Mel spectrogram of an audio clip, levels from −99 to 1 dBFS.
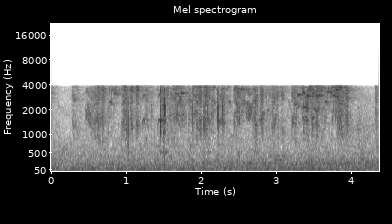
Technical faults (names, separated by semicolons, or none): sound dropped by the voice detector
